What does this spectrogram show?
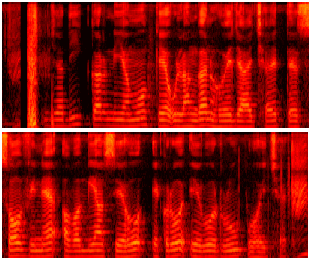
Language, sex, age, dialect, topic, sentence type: Maithili, male, 18-24, Angika, banking, statement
